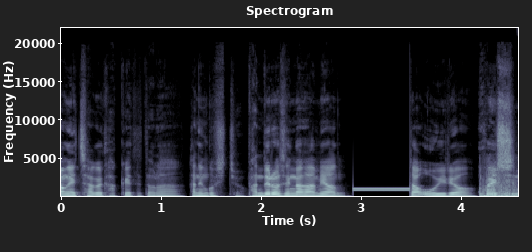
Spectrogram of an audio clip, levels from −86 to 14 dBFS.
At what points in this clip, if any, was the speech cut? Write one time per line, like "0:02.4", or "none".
0:01.7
